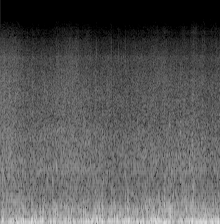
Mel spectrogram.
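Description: Strong wind buffets the microphone at the seashore during sea fishing, a loud continuous rumble with surf washing underneath.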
